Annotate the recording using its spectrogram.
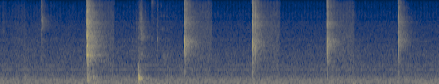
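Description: About six sharp single clicks or snaps, roughly one a second with uneven gaps, tapped out by hand as a demonstration of rhythm.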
